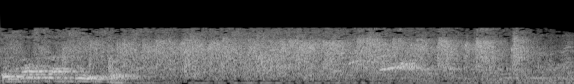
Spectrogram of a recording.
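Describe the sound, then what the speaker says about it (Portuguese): Loud, sustained applause from an audience cheering student artists at the Colégio Normal São Pedro school event in Macarani, Bahia, a dense wash of clapping that fills the whole stretch, with some voices mixed in early on. "Vamos aplaudir os nossos artistas."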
